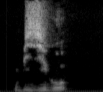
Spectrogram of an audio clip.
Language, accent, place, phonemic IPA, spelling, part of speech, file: French, France, Lyon, /vi.zi.ɡo/, wisigoth, adjective, LL-Q150 (fra)-wisigoth.wav
- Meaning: Visigothic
